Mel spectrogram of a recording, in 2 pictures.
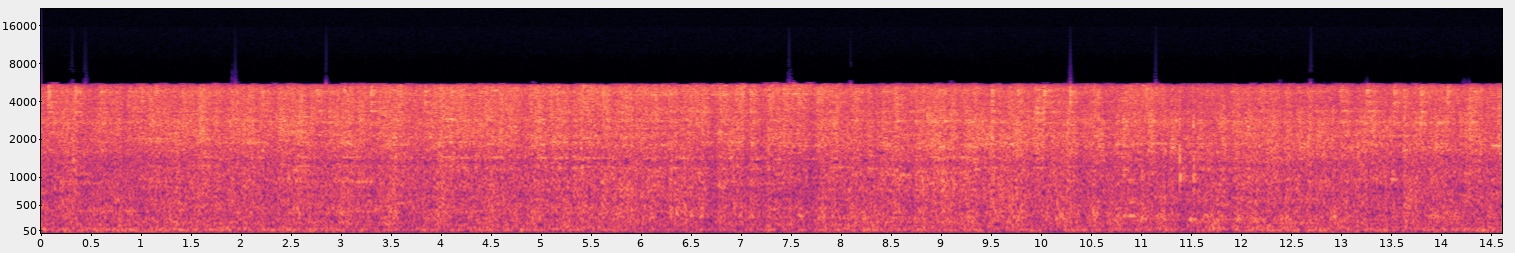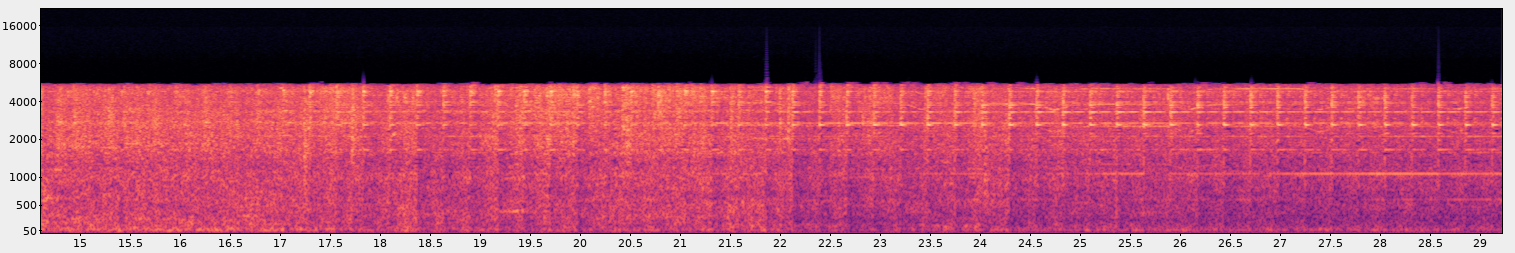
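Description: Freight train of boxcars rolling past a grade crossing, steel wheels clattering over the rail joints with a steady rumble. It grows quieter over the last several seconds.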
